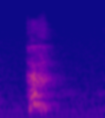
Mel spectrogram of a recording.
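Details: A single abrupt, brief voiced catch of breath, a hiccup, from a woman with persistent, painful hiccups while someone tries to distract her to stop them.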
